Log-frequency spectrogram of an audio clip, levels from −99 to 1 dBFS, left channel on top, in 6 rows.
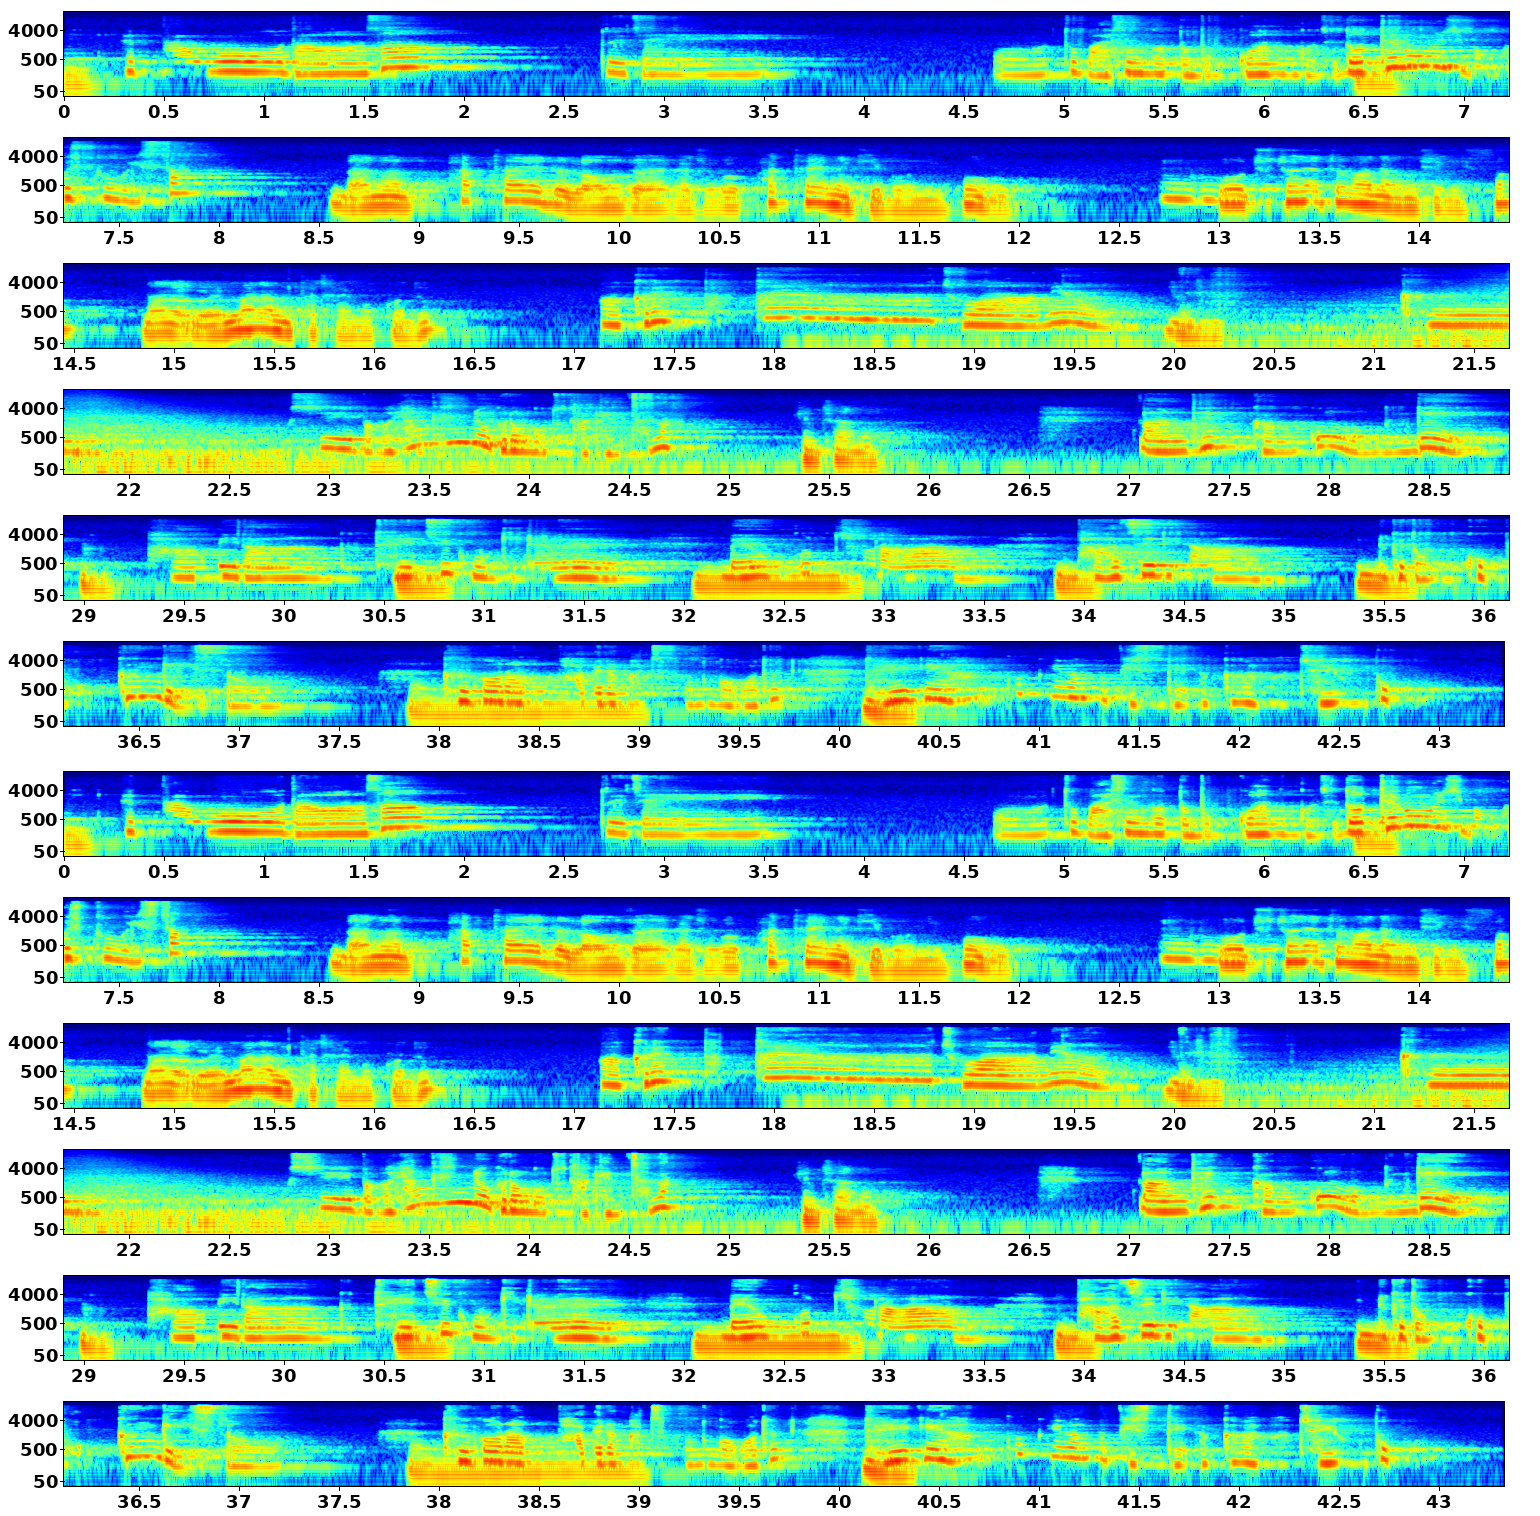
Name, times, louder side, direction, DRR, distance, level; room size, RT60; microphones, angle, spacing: voice 1, 0.3-1.9 2.7-3.5 4.7-7.9 12.7-13.1 17.1-19.8 21.1-21.9 22.8-24.8 26.6-26.7 27.1-28.8 29.3-31.7 32.2-35.0 35.6-37.2 37.7-40.8 41.1-42.8, right 2 dB, 60° right, 8 dB, 2.0 m, -25 dB
voice 2, 8.6-12.0 13.0-14.5 14.8-16.3 20.0-20.3 25.4-25.8 29.0-29.2 30.6-30.8 32.1-32.9 33.9-34.1 35.4-35.7 37.8-39.0 40.1-40.4, right 1 dB, 20° right, 10 dB, 0.8 m, -27 dB
sound 1, 18.0-28.5 28.8-29.1, equal, 20° left, 3.6 m, -41 dB
25.0 x 22.0 x 7.8 m, 1.0 s
head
